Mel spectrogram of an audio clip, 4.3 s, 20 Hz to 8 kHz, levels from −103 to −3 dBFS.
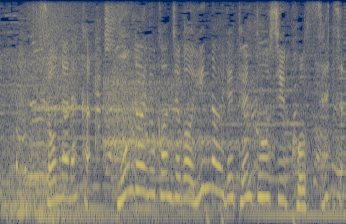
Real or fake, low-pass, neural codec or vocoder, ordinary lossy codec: real; none; none; none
